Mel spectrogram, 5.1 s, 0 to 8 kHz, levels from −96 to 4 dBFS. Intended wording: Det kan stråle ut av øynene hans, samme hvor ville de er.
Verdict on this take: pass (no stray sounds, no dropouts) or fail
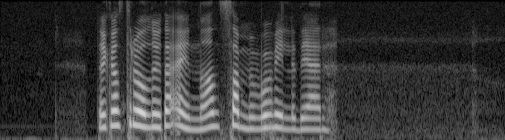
pass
